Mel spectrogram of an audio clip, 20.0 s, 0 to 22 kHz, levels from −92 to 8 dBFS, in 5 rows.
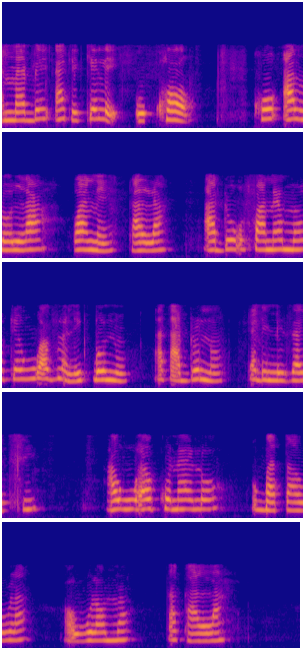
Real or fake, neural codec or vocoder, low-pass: fake; codec, 24 kHz, 6 kbps, HILCodec; 5.4 kHz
